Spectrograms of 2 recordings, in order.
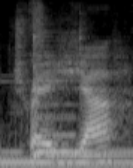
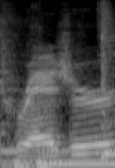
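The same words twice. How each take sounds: First: The final R is dropped, ending in a flat vowel. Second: The final R is sounded with a curled tongue. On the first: The speaker calls it right. "we don't curl the tongue up to make the R sound" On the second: The speaker calls it wrong. "That is a very American sound with that R sound"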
